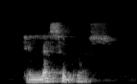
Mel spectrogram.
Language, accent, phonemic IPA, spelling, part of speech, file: English, Southern England, /ɪˈlɛsɪbɹəs/, illecebrous, adjective, LL-Q1860 (eng)-illecebrous.wav
- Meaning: Tending to attract; enticing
